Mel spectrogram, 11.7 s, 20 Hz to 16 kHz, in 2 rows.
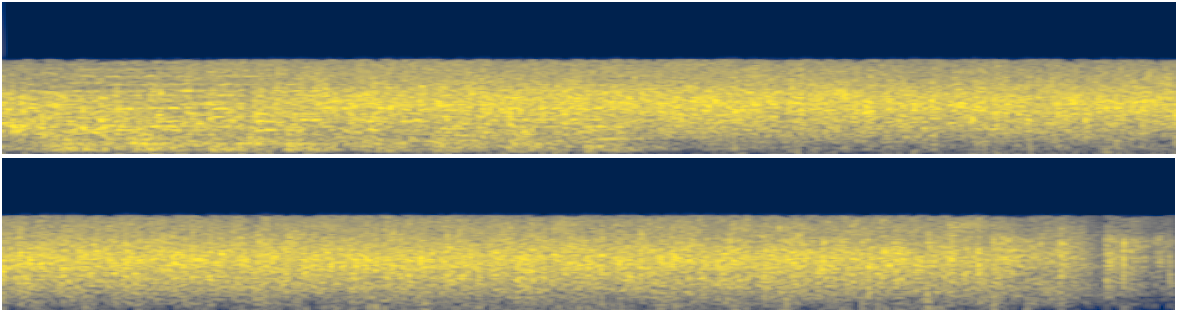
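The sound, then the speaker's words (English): A loud, steady spray of hissing moisture rushes on without pause for about twelve seconds, bright and even throughout, with no voices. The jet of moisture stands for the moisturized Rolly 903 cigarette in an advertisement. “Listen. That jet of fresh pure moisture stands for the new, all-new Rolly 903 cigarette.”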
